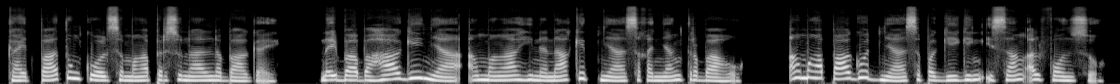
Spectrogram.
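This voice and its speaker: A woman narrating a scripted romantic audio drama with a steady storytelling delivery. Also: medium pitch, dry recording, clean studio sound.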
